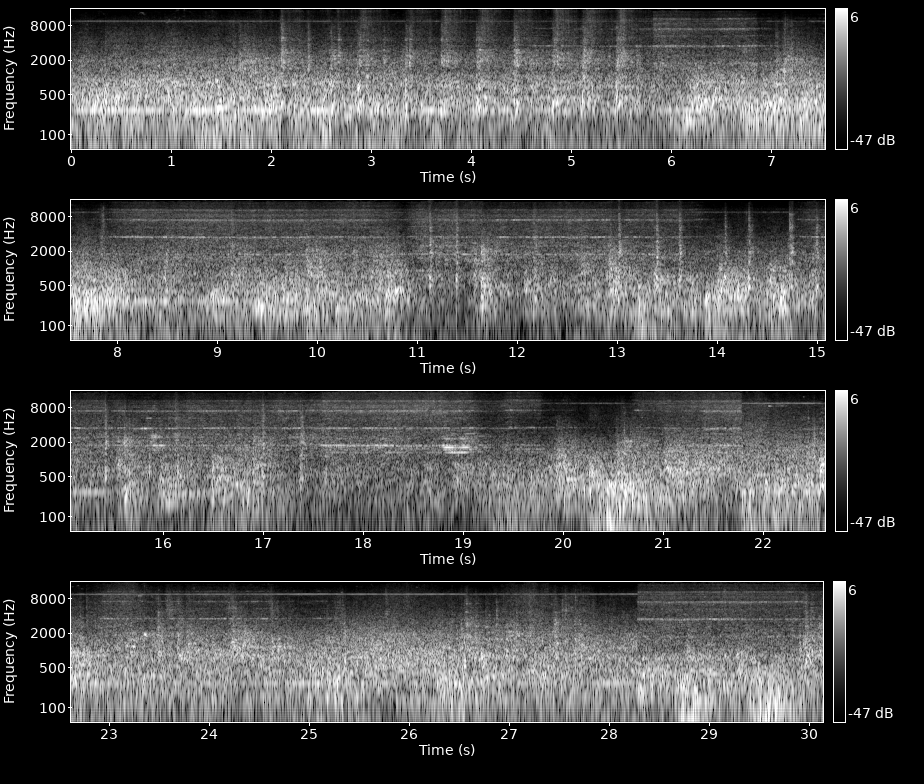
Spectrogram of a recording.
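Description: Particleboard production-line machinery running, roller conveyors and forming equipment: a dense, continuous mechanical clatter and hiss with high, steady whining tones that come and go. The sound changes abruptly every several seconds.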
